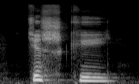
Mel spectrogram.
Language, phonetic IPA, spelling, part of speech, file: Ukrainian, [tʲɐʒˈkɪi̯], тяжкий, adjective, Uk-тяжкий.ogg
- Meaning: 1. heavy 2. hard, grave, severe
